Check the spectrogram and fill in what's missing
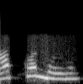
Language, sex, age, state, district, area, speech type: Urdu, female, 18-30, Bihar, Khagaria, rural, conversation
